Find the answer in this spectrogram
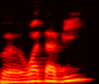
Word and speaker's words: Wataboui: Il participe activement au groupe Wataboui, pardon, il y a le W. Parce que comme dans Dorling Carter, on ne prononce pas le W, alors là, dans Wataboui, je ne vais pas prononcer.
